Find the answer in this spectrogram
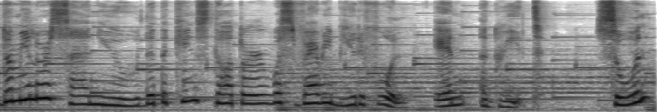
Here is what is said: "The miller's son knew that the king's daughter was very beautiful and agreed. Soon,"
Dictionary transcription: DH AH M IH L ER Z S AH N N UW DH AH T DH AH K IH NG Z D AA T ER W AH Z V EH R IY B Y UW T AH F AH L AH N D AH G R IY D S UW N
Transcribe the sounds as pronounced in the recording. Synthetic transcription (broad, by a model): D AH M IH L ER S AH N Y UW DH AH T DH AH K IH NG S D AA T ER W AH S V EH R IY B Y UW T AH F AH L AH N D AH G R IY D S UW N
